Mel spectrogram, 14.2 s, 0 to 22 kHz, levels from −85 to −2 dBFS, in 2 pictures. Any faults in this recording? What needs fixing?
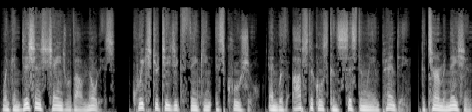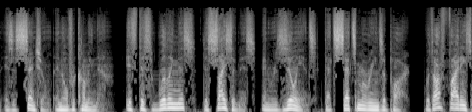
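The converter's sampling clock is being shaken by interference at a single rate, around 1.5 kHz, for the whole clip: periodic clock jitter. Each sample lands slightly early or late in a repeating pattern, so every component of the speech picks up sidebands spaced about 1.5 kHz above and below it, strongest on the higher frequencies. The result is a rough, metallic edge riding on the voice that disappears in the pauses. To prevent it, give the converter a clean, well-isolated clock source with proper power-supply filtering and shielding from nearby interference.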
